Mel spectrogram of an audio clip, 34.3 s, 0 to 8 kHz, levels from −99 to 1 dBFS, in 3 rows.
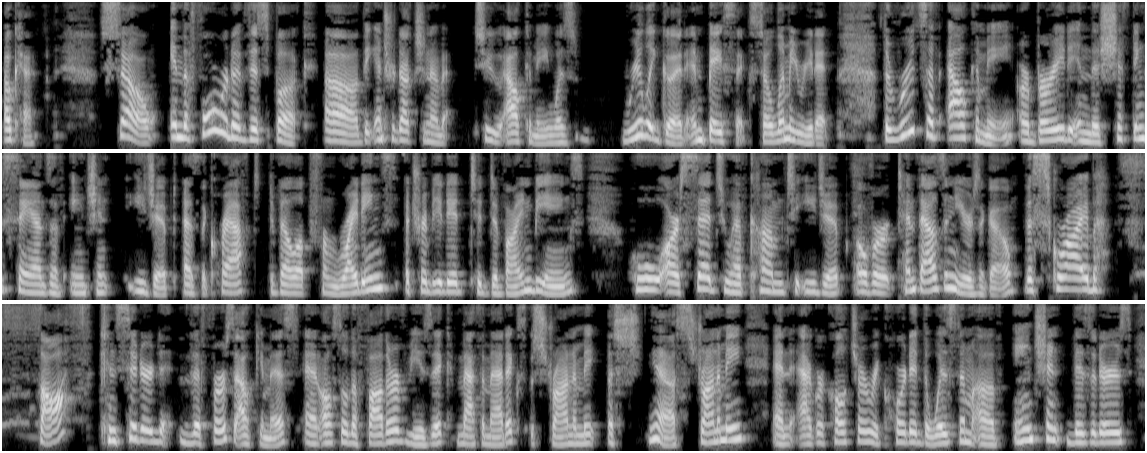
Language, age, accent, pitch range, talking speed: English, 30-49, American, 165-225 Hz, 150 wpm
